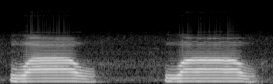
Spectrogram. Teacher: দুই ঠোঁট গুল হবে এবং বাতাস বাইর হবে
